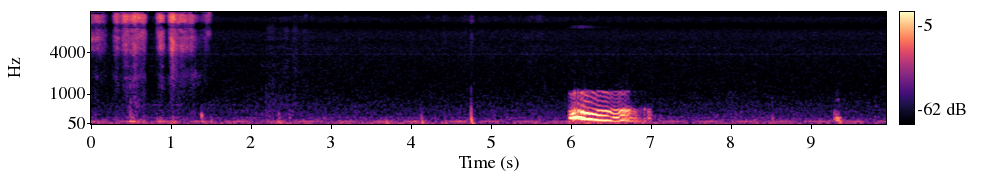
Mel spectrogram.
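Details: Ordinary stomach growling: one brief, loud, squeaky gurgle lasting about a second in a quiet room, in a person who was not very hungry and had eaten recently; water was drunk toward the end.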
